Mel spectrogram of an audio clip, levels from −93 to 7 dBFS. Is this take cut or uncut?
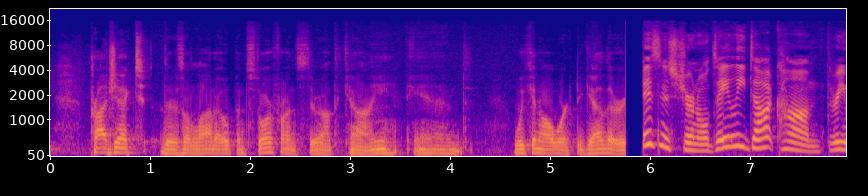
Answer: cut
